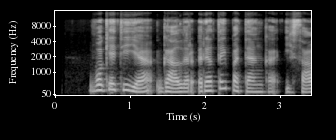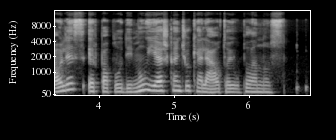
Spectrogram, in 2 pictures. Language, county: Lithuanian, Alytus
